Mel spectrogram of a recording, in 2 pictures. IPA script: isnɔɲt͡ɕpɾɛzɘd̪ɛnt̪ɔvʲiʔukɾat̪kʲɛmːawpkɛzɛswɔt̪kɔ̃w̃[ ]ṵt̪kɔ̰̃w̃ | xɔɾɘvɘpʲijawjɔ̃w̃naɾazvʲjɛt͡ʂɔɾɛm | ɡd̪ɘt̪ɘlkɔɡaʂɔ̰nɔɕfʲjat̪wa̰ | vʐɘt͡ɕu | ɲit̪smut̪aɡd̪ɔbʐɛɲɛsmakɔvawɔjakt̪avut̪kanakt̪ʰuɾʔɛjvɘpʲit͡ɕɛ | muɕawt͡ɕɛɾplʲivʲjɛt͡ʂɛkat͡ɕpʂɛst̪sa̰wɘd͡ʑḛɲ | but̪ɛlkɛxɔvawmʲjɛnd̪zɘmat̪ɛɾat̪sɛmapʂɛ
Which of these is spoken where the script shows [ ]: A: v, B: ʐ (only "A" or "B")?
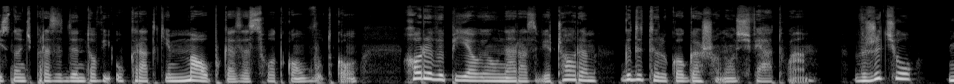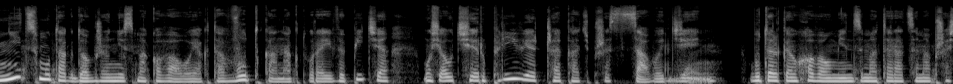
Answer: A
